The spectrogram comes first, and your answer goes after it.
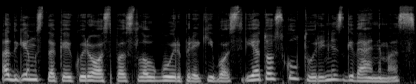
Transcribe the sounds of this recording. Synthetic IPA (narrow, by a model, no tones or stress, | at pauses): ɐd̪ʲɡʲɪmst̪ɐkɐɪkʊɾʲoːspɐslˠɒʊɡuːɪɾpʲɾʲɛkʲiːboːsʋʲiɛt̪oːskʊlˠt̪uːɾʲɪnʲɪs̬ɡʲiːʋʲæːnʲɪmɐs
